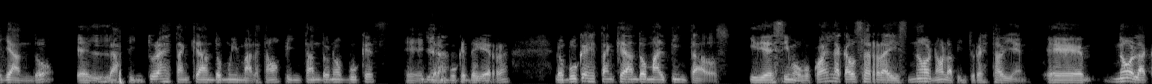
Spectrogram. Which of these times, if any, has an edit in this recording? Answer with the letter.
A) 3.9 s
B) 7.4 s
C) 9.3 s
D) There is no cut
C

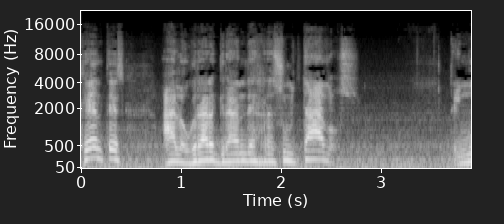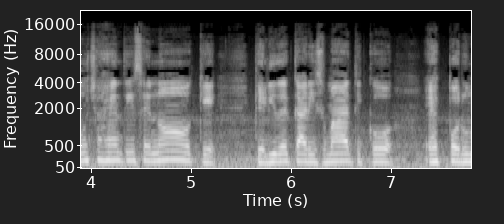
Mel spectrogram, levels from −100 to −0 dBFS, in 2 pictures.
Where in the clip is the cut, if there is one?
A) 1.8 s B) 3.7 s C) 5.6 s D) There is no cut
B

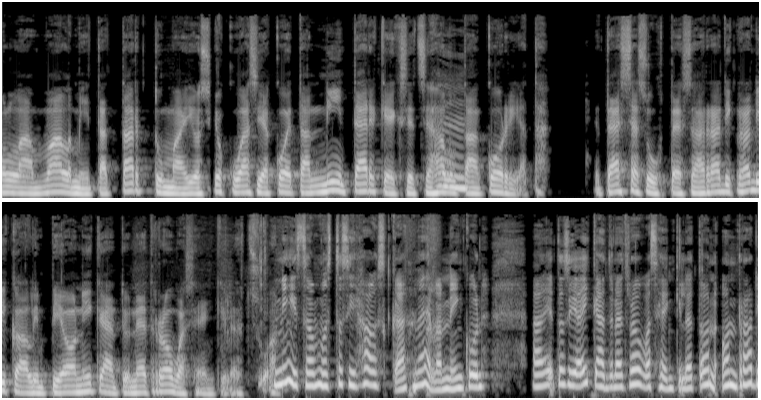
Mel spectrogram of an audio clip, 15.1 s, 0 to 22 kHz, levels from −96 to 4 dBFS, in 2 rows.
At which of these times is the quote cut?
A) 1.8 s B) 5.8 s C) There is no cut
B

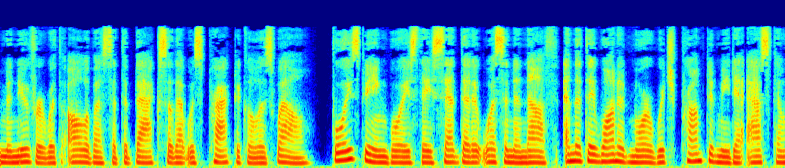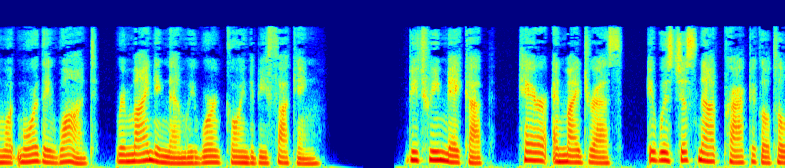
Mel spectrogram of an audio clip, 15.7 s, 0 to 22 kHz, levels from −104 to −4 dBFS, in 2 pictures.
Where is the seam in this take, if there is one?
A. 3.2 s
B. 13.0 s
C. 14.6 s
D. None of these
A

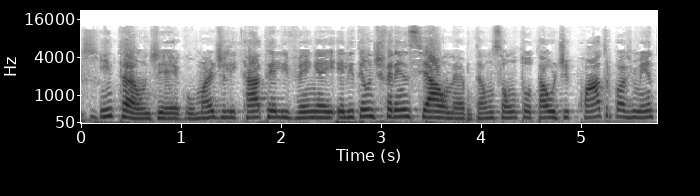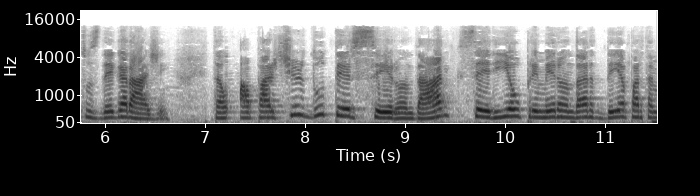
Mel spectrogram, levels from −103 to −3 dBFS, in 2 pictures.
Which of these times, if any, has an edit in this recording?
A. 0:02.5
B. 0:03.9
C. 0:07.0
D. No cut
B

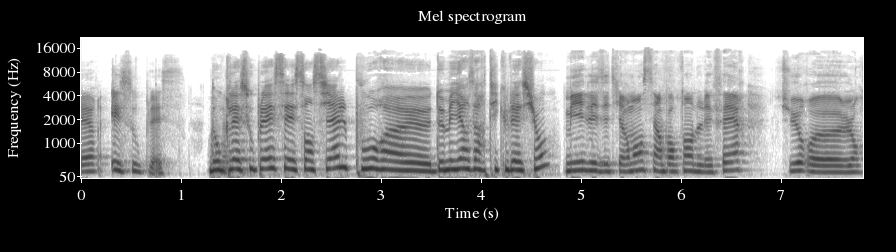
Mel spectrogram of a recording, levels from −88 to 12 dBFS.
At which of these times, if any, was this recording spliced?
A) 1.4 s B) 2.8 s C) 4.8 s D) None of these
C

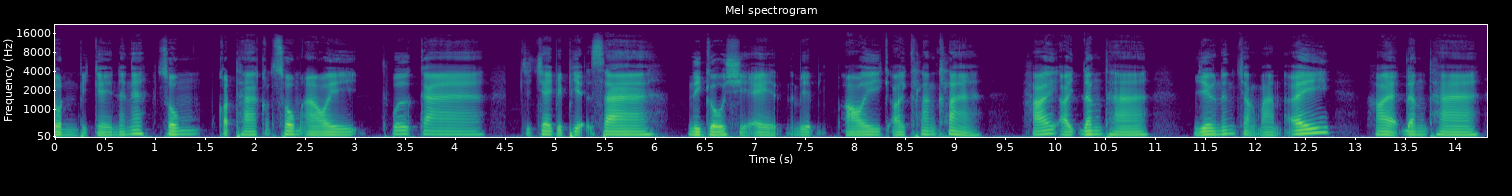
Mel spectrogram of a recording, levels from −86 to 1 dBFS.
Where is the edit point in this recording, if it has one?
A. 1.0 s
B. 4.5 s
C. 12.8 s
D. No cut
A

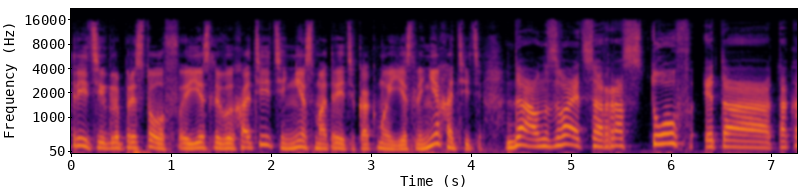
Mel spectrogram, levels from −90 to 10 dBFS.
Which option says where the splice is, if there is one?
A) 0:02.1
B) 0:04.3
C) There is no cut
B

